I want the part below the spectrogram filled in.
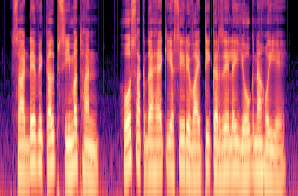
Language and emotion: Punjabi, sad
